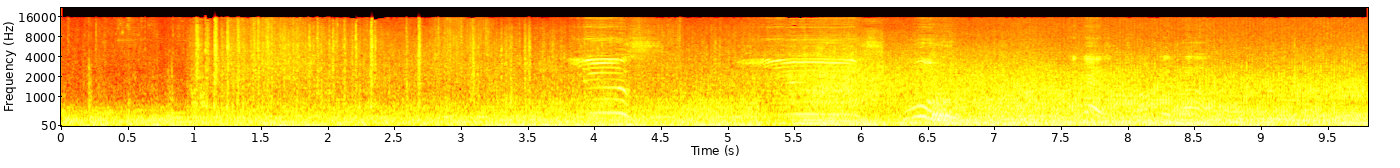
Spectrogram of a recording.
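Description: A propeller plane engine drones and grows louder.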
